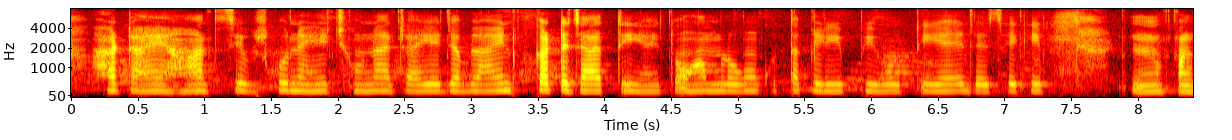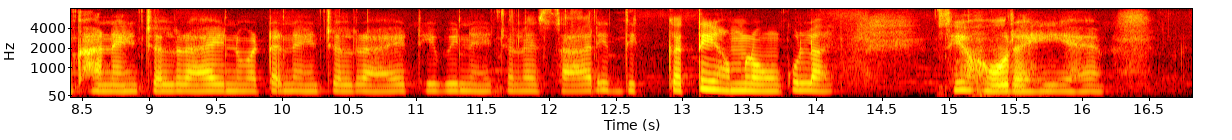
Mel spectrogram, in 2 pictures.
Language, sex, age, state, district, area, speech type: Hindi, female, 30-45, Uttar Pradesh, Chandauli, urban, spontaneous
